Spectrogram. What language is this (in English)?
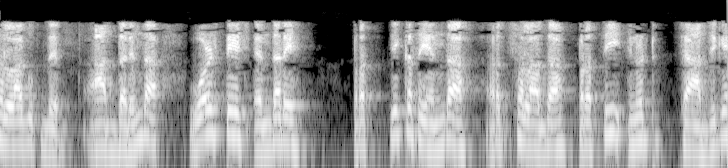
Kannada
